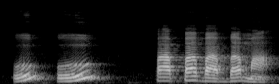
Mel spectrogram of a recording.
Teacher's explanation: ఓష్ట్యములు అనగా పెదవల నుండి పుట్టినవి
